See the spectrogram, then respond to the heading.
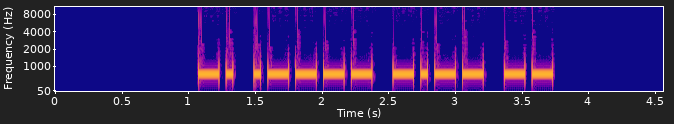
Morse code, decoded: N1YM

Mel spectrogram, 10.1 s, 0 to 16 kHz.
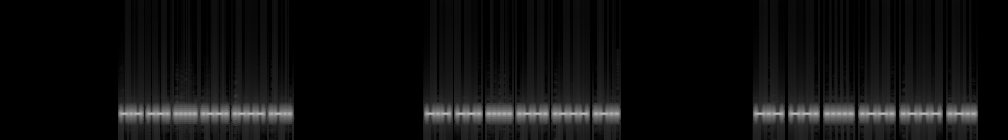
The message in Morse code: KG5PJL KG5PJL KG5PJL

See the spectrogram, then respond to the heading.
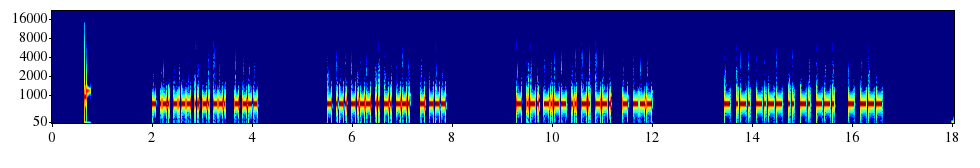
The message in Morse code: TRYING TO TRYING TO TRYING TO TRYING TO

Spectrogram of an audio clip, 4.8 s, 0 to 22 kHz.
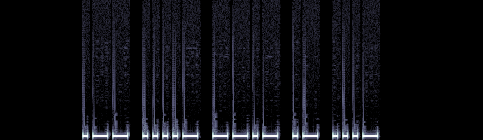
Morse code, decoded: W4QAV

